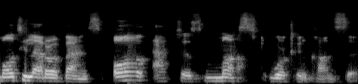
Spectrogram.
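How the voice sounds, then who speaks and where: In a Grenadian accent, a woman speaks at a moderate pace with a fairly low pitch and lively intonation. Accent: Caribbean (Grenadian). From Grenada, Caribbean. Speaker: panel speaker, institute representative. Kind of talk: conference panel remarks.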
